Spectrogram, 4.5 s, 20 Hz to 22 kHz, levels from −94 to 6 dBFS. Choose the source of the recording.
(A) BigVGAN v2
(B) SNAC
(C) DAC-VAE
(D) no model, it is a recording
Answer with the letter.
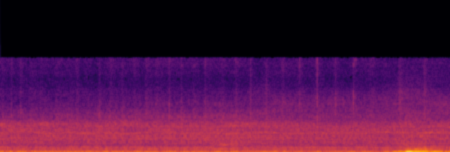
C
